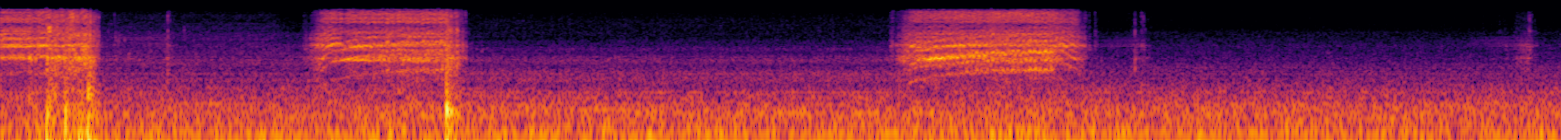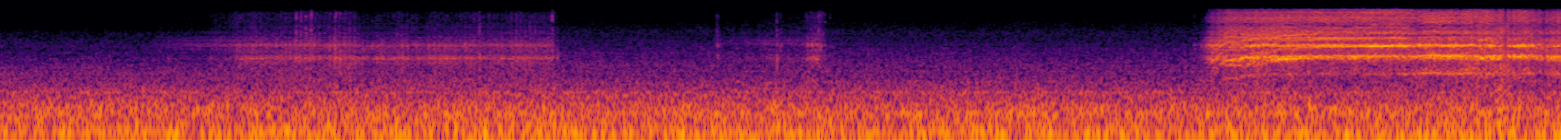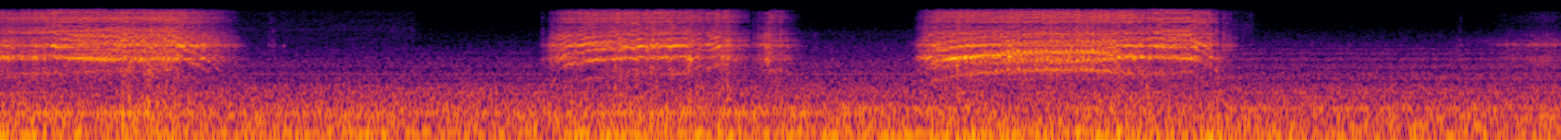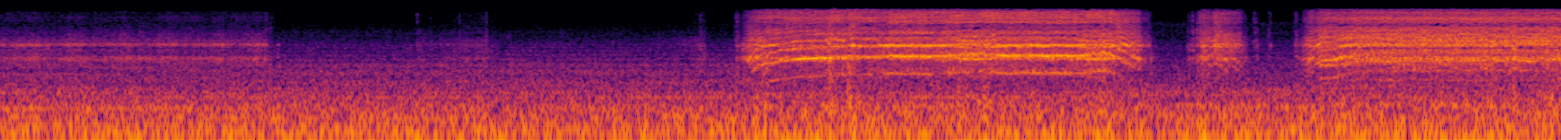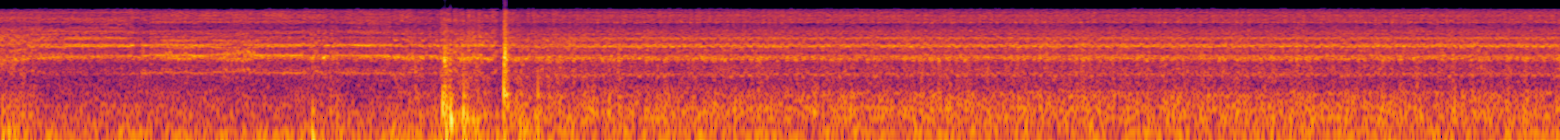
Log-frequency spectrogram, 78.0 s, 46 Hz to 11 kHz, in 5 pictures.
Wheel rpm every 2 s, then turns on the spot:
60, 60, 40, 0, 70, 50, 0, 0, 0, 10, 10, 0, 0, 10, 150, 160, 80, 0, 90, 40, 110, 80, 0, 20, 10, 0, 10, 130, 150, 30, 150, 160, 160, 150, 160, 160, 160, 160, 170.
4-6 10-12 18-20 32-34 46-50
